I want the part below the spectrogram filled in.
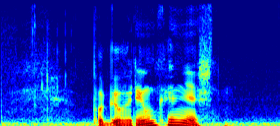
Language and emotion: Russian, positive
